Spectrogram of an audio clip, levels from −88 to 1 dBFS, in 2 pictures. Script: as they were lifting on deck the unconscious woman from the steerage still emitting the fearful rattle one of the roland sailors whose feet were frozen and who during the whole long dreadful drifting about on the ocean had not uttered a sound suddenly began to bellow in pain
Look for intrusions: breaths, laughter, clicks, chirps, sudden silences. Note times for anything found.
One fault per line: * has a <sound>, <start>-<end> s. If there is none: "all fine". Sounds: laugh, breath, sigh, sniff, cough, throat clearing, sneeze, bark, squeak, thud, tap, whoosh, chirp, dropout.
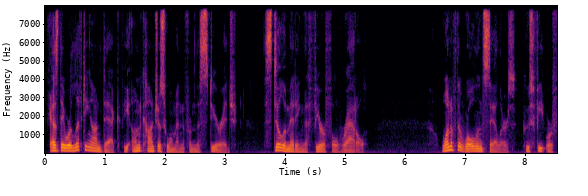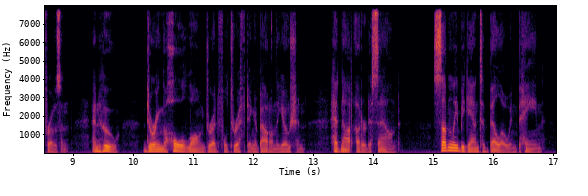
all fine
